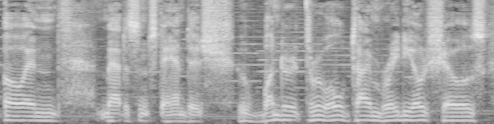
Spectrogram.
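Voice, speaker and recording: A male announcer giving measured, formal scripted narration for a radio drama. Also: sits low, fairly even intonation, soft background music.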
